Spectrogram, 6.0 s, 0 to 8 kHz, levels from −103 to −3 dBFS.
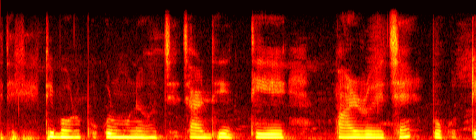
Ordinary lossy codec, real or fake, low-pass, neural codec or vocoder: none; real; 7.2 kHz; none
